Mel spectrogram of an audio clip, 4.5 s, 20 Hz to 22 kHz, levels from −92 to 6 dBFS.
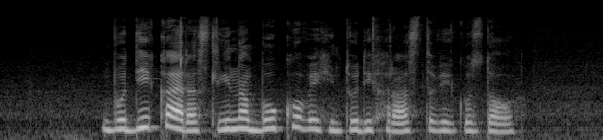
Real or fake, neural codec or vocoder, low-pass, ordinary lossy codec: real; none; 14.4 kHz; none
